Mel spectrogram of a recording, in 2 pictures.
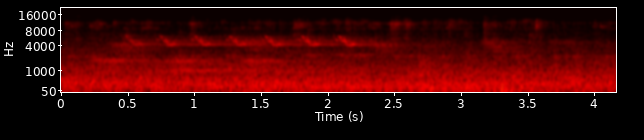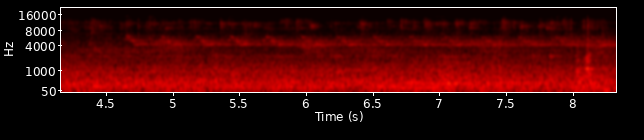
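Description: A small bird chirping in two runs of quick, evenly repeated high notes, the second run longer, over a steady background hiss.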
